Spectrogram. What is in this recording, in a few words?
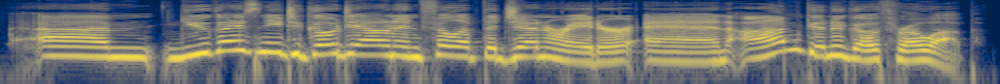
finale chat, teengirl, voice; Left 4 Dead 2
